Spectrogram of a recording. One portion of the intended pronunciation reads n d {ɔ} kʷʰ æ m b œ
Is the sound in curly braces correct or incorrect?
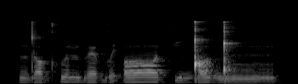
correct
